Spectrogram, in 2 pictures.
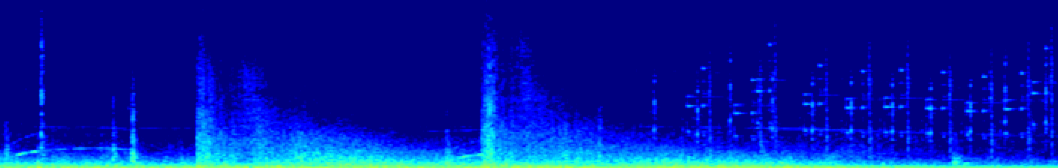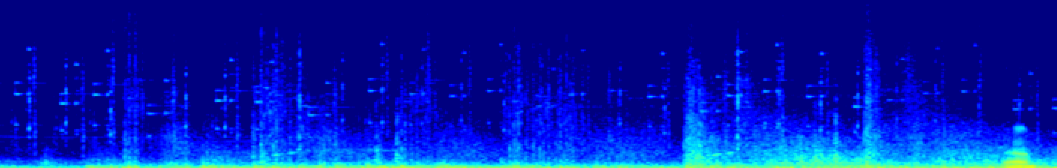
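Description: Naval ship guns and artillery fire boom repeatedly in the video game Highfleet, dense overlapping blasts and shot impacts rolling almost continuously, loud and close, with a brief lull midway before the barrage resumes.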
